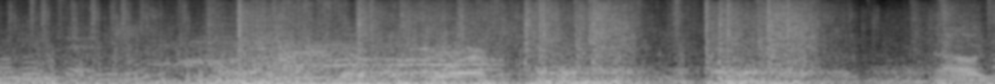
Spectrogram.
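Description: Beasts snarl and roar as they fight.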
